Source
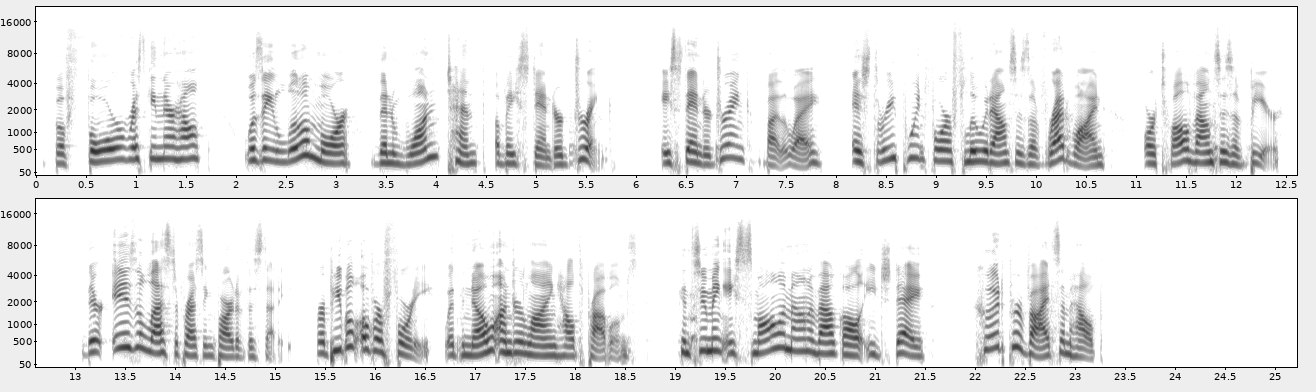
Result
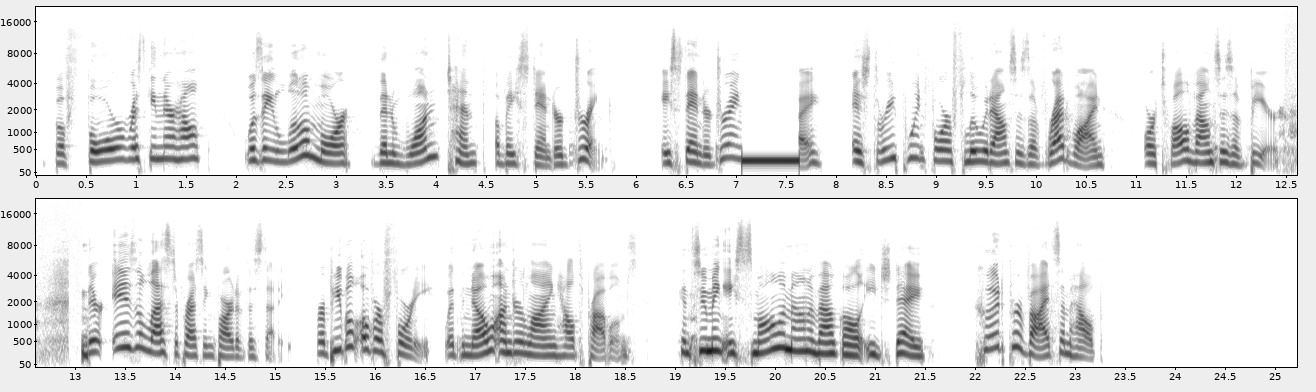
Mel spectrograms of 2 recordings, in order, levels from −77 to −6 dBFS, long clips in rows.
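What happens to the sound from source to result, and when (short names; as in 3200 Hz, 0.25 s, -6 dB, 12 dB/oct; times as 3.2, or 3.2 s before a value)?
7.05–7.63 bleep 251 Hz -20 dBFS
12.19–13.31 backwards sustainer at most 31 dB/s
19.14–22.09 resonant low shelf 480 Hz +7 dB, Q 1.5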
